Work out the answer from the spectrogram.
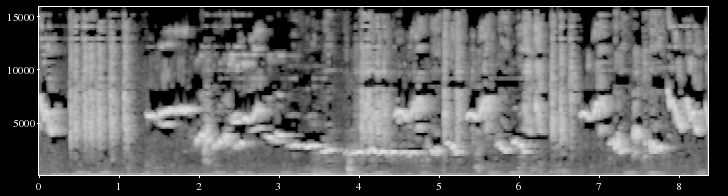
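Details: Javan sunbird song used as a master track to stimulate singing: long, dense run of high twittering and chattering notes, interrupted by scratchy noise bursts and one rising then falling whistled slur.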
